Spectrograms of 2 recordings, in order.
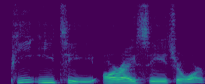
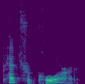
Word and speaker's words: petrichor: but it's called let me see I could spell it for you pe T Ric hor petrichor petrichor is what it is and so that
